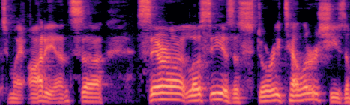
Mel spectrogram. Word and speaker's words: Lohse: say your last name I'm M Losi Losi yeah so the H is silent Losi okay alrighty so Sarah's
